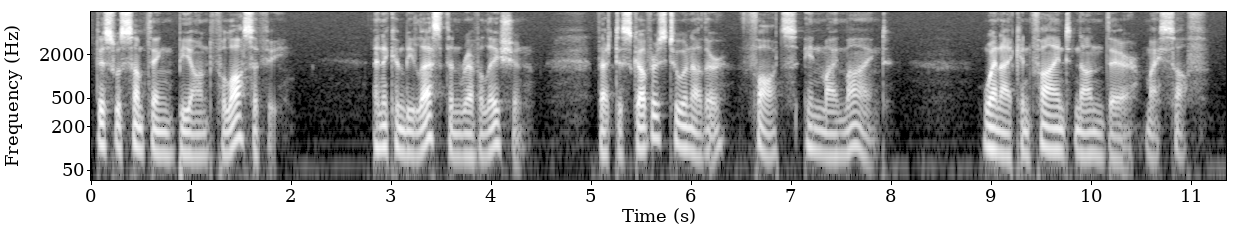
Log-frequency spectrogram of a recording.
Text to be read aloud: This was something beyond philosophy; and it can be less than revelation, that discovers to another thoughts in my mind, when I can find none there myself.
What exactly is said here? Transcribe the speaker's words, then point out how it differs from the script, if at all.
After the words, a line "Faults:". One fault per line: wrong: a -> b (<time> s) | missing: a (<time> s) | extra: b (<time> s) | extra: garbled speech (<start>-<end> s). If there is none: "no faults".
This was something beyond philosophy; and it can be less than revelation, that discovers to another thoughts in my mind, when I can find none there myself.
Faults:
no faults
